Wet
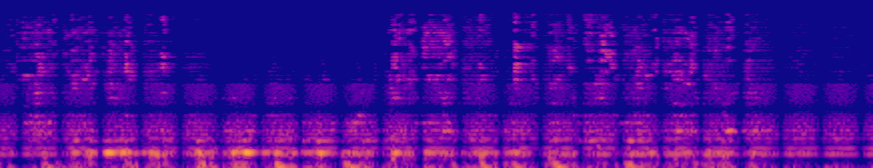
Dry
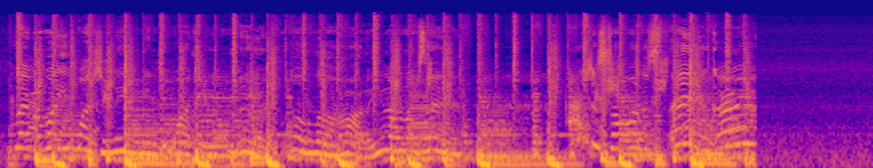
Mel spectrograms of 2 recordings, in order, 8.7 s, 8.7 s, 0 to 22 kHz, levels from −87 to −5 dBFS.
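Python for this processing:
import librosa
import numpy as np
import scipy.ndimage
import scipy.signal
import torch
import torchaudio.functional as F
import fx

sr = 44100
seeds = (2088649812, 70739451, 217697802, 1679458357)

y = fx.spec_dropout(x, sr, seeds[0], share_pct=58)
y = fx.lowpass(y, sr, hz=1300.0, slope=12, at=(1.63, 3.83))
y = fx.rider(y, sr, range_db=10, speed_s=0.5)
y = fx.stiff_resonator(y, sr, f0_hz=270.0, decay_s=0.41, stiffness=0.002)
y = np.clip(y, -10.0 ** (-28.0 / 20.0), 10.0 ** (-28.0 / 20.0))
y = fx.dmg_buzz(y, sr, base_hz=120.0, harmonics=27, level_db=-51.0, tilt_db=-5, odd_only=False)
y = fx.chorus_voices(y, sr, voices=4, hz=0.95, base_ms=16, depth_ms=3.0, mix_pct=55)
y = fx.fixed_phaser(y, sr, hz=450.0, stages=6)
y = fx.rev_plate(y, sr, seeds[1], rt60_s=2.2, hf_ratio=0.65, predelay_ms=80, drr_db=11.5)
y = y * np.abs(np.cos(np.pi * 2.5 * np.arange(len(y)) / sr))
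y = y * 10.0 ** (10.0 / 20.0)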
